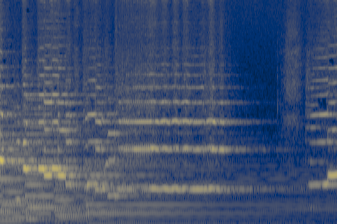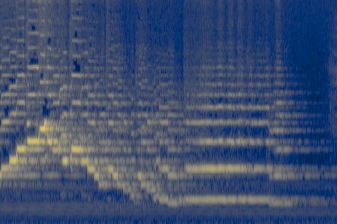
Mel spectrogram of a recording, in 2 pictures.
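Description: Concert flute playing with grand piano accompaniment, classical chamber music. The piano holds chords beneath the flute; after a brief soft dip about four seconds in, the flute runs quickly up to a high note and back down, settling on a held lower note that fades near the end.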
